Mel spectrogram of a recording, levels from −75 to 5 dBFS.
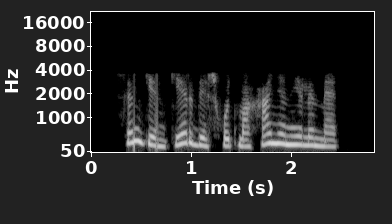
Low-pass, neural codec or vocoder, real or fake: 3.6 kHz; none; real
